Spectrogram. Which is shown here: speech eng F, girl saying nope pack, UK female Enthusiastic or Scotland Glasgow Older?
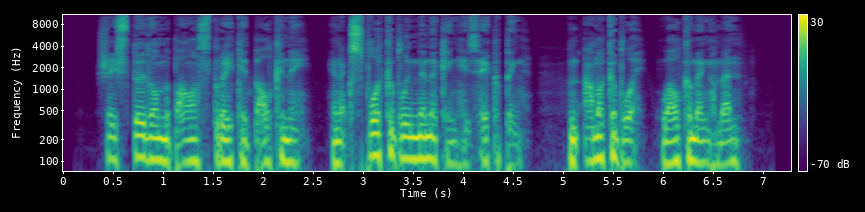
Scotland Glasgow Older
